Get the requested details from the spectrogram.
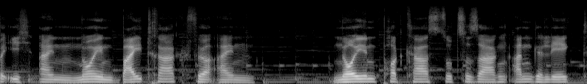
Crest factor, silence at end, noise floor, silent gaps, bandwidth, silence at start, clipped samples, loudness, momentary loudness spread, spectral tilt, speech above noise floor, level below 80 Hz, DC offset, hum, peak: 20 dB; 0 s; -45 dBFS; none; 15.5 kHz; 0 s; under 0.1%; -21 LUFS; 10 LU; -6.5 dB/octave; 24 dB; -50 dBFS; under 0.1%; none; -2 dBFS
